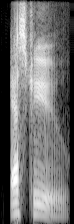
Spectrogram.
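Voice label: "eschew", American English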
